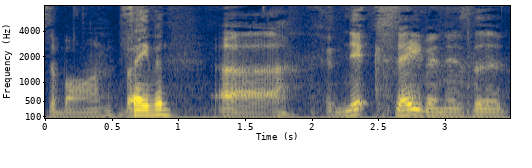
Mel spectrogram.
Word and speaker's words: Saban: I'm pretty sure it's pronounced Saban.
